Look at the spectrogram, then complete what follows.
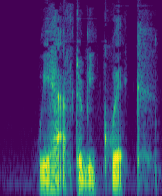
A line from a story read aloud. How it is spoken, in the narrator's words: Grandmaster Naraka whispered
